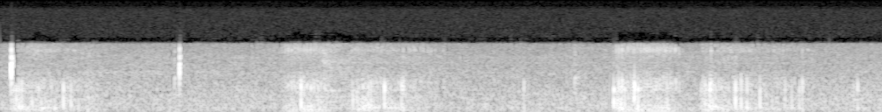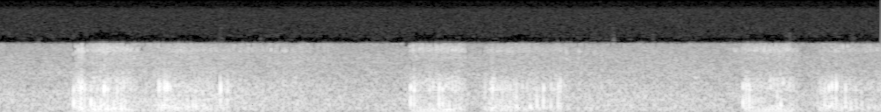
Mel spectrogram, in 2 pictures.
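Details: A dog asleep and snoring: raspy, noisy breaths come in regular pairs of inhale and exhale roughly every one and a half seconds, indoors with little else audible.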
